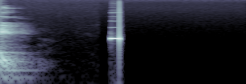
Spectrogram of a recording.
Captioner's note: beep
